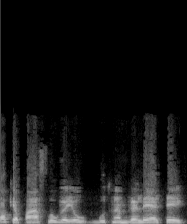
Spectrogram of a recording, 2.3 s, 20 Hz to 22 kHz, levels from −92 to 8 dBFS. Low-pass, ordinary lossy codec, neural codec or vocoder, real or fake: 10.8 kHz; AAC, 32 kbps; none; real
